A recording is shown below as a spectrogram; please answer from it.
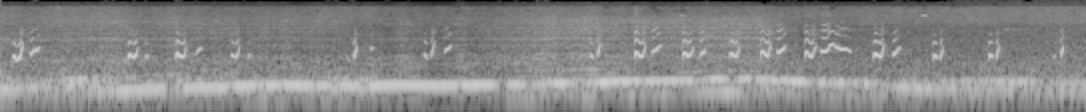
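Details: Guinea pig kept as a content pet, uttering rapid short rising squeaks, singly and in pairs, above a loud steady low drone resembling music.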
